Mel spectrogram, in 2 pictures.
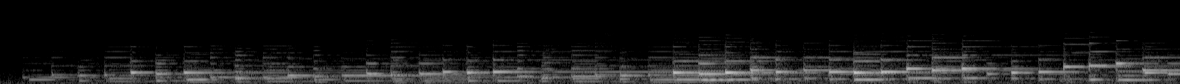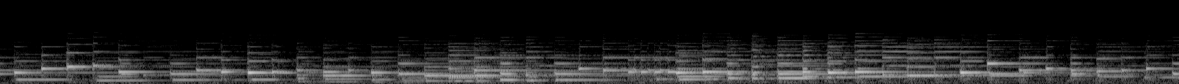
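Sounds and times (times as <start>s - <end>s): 
clavier prelude in A major: 0.2s - 23.5s.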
